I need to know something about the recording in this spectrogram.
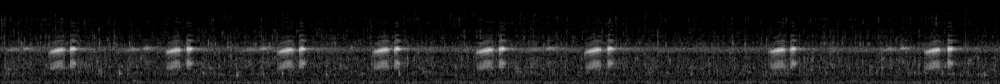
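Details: Frog giving a steady run of eight doubled croaks, each a rapid two-pulse note, repeated roughly every second against a continuous high, thin background drone.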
